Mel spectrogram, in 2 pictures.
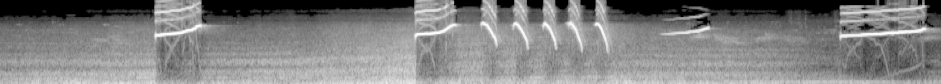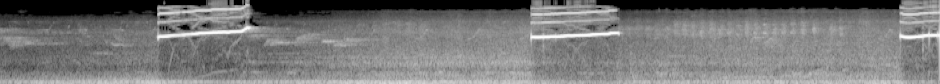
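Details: Female Oriental magpie-robin singing to spur males, used for training: loud rising whistles spaced a few seconds apart. One burst of five rapid descending notes follows, over a faint low hum.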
